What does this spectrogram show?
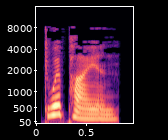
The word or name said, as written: Dwipayan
